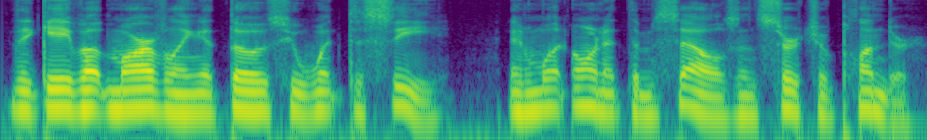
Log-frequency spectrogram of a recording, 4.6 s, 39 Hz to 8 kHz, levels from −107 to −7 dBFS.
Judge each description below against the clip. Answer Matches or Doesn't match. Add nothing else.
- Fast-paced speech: Matches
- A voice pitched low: Matches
